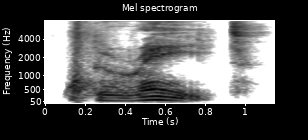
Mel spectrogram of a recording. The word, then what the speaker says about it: great: This is great. It contains the same sound as the word neighbor in the first syllable. A. Great. Just as the first letter in the English alphabet.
